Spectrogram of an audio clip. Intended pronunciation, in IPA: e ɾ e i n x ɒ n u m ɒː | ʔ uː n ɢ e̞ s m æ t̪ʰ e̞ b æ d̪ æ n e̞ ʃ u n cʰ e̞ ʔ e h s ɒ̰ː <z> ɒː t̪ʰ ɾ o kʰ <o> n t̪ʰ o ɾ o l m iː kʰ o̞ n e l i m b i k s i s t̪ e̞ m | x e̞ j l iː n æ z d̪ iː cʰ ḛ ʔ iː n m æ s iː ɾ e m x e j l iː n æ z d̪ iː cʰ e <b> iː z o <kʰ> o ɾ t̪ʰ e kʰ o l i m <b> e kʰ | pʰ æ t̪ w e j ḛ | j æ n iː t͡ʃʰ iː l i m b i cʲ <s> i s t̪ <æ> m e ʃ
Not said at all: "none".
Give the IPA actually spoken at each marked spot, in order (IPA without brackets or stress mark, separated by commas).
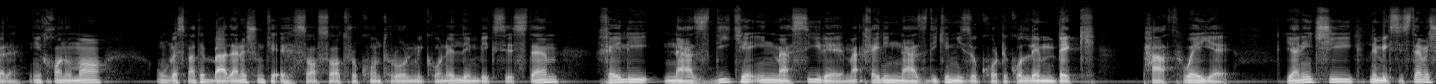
s, o, m, kʰ, b, s, e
